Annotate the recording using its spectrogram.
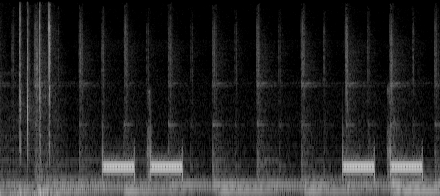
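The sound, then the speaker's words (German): A few clicks as a woman picks up a phone and dials her sister's number, then a ringback tone purring in paired double bursts, two cycles separated by a pause, over a low steady hum. “Hastig nimmt sie den Wasserkocher vom Herd, greift zum Telefon und wählt die Rufnummer ihrer Schwester.”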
